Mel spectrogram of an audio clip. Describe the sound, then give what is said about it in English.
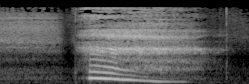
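A person takes a deep breath in with a soft, airy inhale, then releases a longer voiced sighing exhale that falls steadily in pitch and fades. “Okay. Another deep breath in.”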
